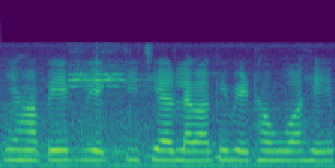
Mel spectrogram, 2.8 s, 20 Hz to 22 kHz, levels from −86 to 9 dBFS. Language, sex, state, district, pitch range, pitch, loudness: Hindi, female, Madhya Pradesh, Dhar, 215-225 Hz, 220 Hz, -16 LUFS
